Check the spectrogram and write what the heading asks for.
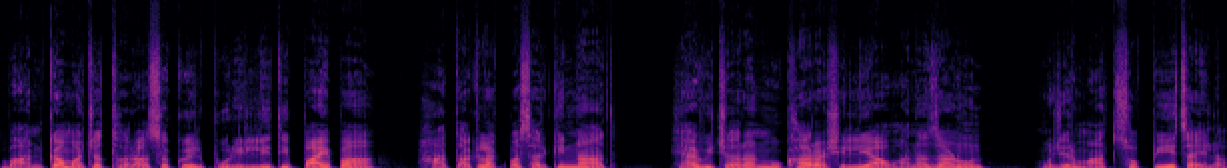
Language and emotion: Goan Konkani, sad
